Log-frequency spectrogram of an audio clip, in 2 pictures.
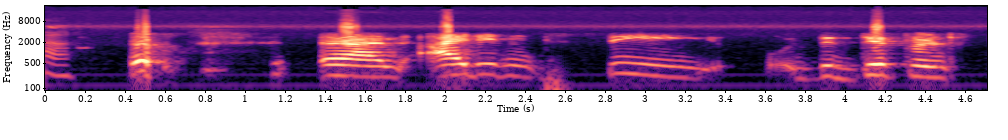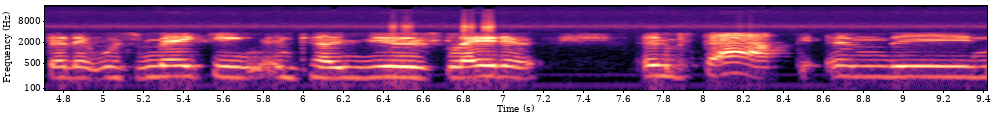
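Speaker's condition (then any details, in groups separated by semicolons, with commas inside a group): Cerebral palsy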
